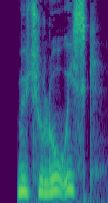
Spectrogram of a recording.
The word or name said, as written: mytologisk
